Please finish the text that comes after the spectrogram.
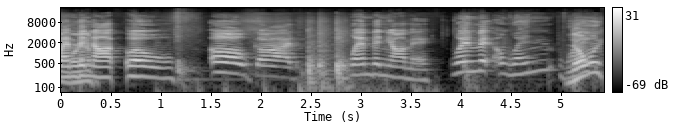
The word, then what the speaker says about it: Wembanyama: Wembanyama. You nailed it. Wembanyama. Give it up to Morgan. Victor Wembanyama, who will be the second best player in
